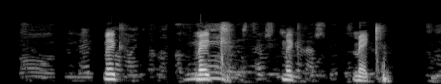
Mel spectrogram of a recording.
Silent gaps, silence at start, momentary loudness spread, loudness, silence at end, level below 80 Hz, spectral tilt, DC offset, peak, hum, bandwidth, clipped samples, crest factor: 3.39-3.43 s, 3.94-4.25 s; 0.3 s; 26 LU; -19 LUFS; 0 s; -70 dBFS; -3.5 dB/octave; under 0.1%; 0 dBFS; none; 7.8 kHz; under 0.1%; 22 dB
